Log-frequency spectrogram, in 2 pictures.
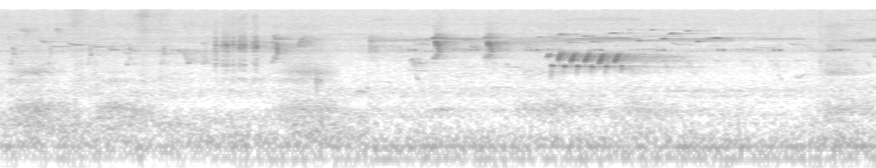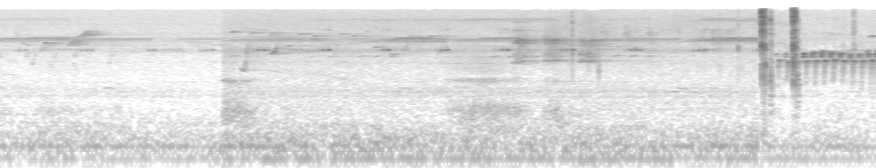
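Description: Faint outdoor ambience with scattered bird chirps and calls, including a quick rapid trill about five seconds in and another near the end.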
